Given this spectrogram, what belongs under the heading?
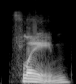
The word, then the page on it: flame: American English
